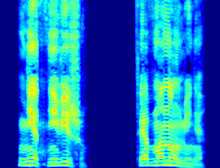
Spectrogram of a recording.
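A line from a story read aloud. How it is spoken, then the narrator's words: Said coldly. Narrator (Russian): холодно сказала она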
